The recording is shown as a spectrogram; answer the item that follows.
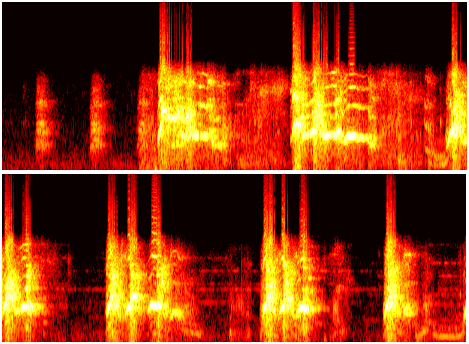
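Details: Female pug barking excitedly at the television indoors: a few soft yips, then loud sharp barks in bursts of two or three, about six bursts over twelve seconds with short pauses between.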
